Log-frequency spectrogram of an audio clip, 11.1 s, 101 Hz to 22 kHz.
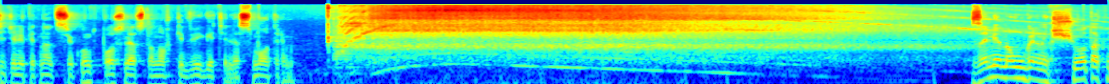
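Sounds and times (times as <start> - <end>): router motor whining: 3.3 - 11.0.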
